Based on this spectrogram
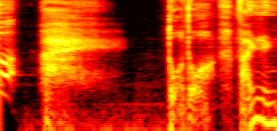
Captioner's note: sigh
